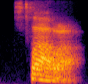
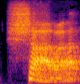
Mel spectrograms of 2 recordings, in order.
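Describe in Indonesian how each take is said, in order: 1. Nama itu diawali dengan bunyi s. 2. Nama itu diawali dengan bunyi sh. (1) "tapi Sarah" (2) "Bukan Syara"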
